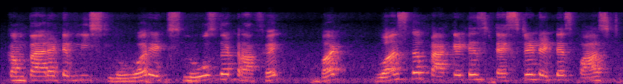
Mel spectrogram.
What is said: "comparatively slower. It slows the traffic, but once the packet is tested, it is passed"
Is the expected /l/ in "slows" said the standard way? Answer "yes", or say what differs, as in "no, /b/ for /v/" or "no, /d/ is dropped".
yes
